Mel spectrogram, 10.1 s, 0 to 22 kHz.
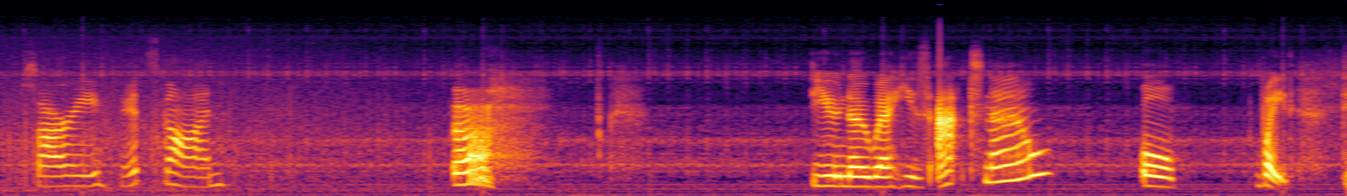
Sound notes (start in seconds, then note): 3.3 groans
